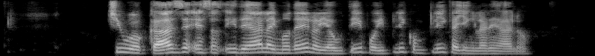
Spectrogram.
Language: Esperanto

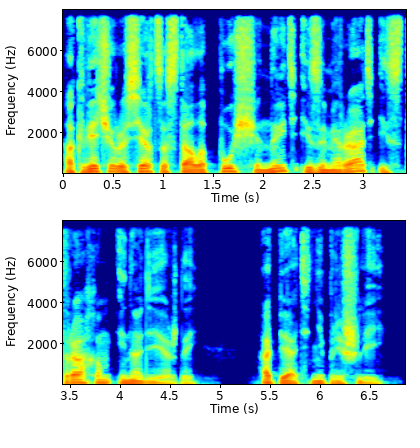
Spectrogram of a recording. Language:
Russian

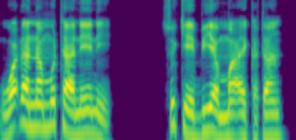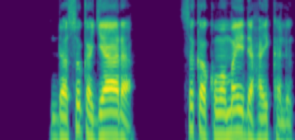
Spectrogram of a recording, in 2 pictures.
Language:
Hausa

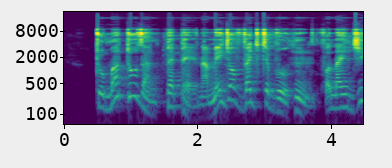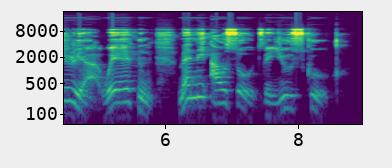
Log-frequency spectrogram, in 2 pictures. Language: Nigerian Pidgin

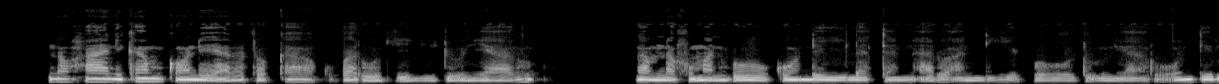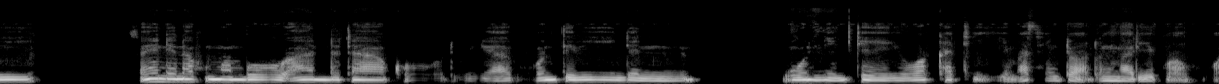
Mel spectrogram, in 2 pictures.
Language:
Fula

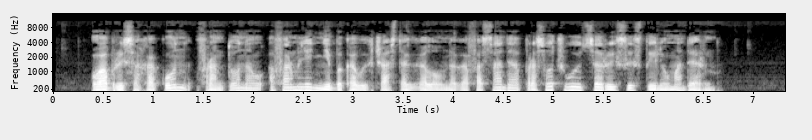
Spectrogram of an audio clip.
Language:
Belarusian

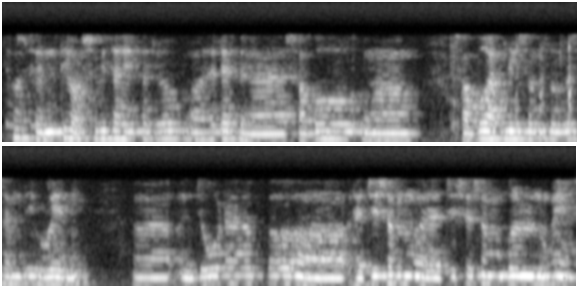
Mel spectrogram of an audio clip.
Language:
Odia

